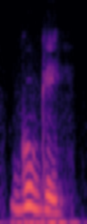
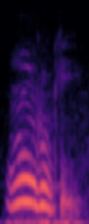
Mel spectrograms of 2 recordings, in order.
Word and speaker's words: Ngugi: So some of us say his name by silencing the n sound, and we say Gugi. Some of us pronounce the first sound and we say Ngugi. It's neither Ngugi nor is it Gugi. It's Ngugi, Ngugi, because none of our languages use this sound in the word initial position.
